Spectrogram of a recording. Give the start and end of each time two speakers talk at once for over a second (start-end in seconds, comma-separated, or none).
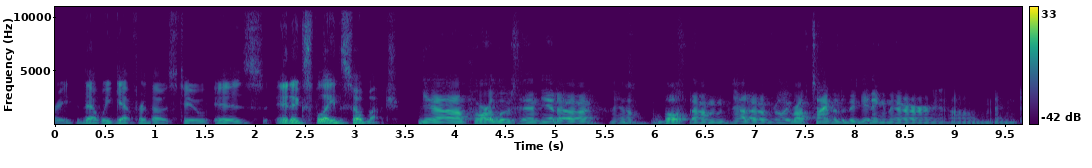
none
